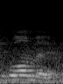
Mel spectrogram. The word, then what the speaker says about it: Kooma: Call it Kooma, but the proper pronunciation is Wormu.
